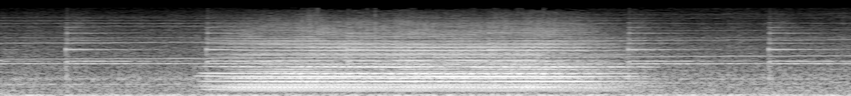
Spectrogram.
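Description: A train horn blows loudly for about two seconds.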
